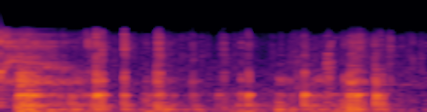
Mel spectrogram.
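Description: Faint patter of small taps and rustles from cardstock being handled on the work surface, over a low rumble.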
